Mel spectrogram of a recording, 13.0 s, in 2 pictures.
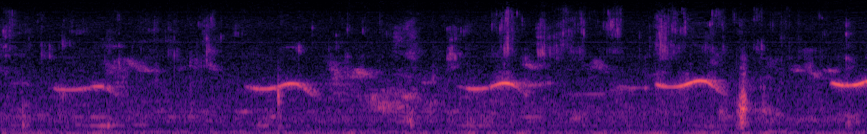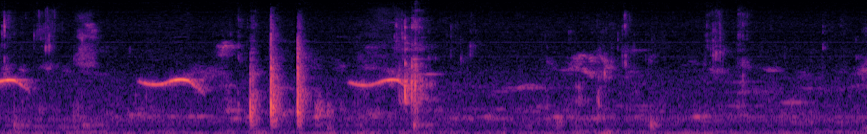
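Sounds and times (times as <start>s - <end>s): eating by hand clicks and squelches: 0.0s - 13.0s
bird whistling: 1.8s - 6.9s, 7.5s - 8.3s, 9.1s - 11.2s.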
